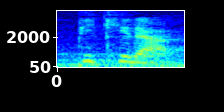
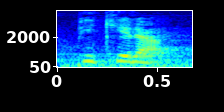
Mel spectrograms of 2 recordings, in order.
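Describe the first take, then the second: The two takes are said the same way.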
